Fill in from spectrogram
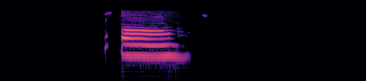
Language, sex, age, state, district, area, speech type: Santali, female, 18-30, West Bengal, Birbhum, rural, conversation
